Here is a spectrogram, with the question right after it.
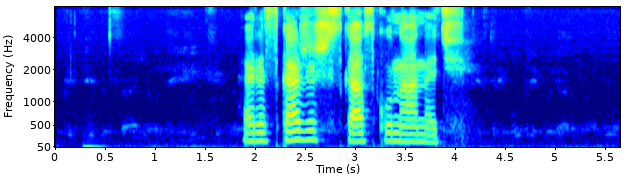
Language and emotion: Russian, angry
